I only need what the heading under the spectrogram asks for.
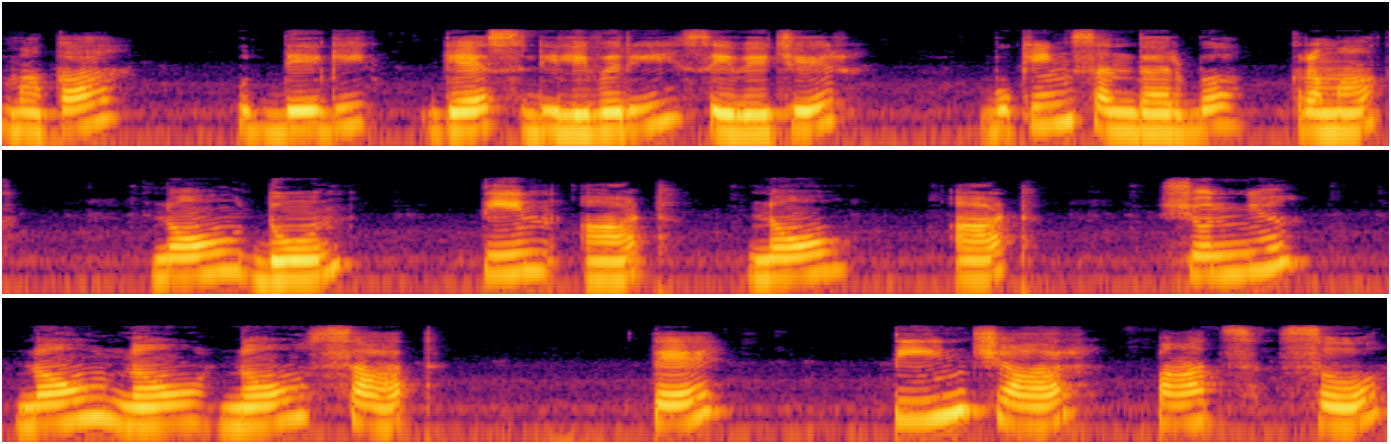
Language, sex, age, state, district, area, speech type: Goan Konkani, female, 45-60, Goa, Salcete, rural, read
